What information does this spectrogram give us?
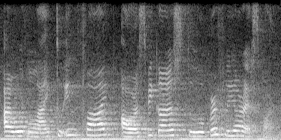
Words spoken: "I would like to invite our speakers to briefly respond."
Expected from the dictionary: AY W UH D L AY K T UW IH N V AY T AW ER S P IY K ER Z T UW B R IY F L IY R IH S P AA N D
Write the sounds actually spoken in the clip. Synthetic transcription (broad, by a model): AY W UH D L AY K T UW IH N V AY T AW ER S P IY K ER S T UW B AH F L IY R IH S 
